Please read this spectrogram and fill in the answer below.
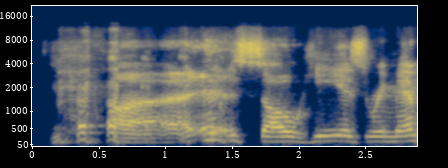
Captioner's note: laughs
